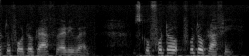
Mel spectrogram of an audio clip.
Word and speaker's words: photography: उसको photography. Instead of photography, the stress shifts. The suffix is e. So the syllable before the suffix will take the stress, which is photography.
